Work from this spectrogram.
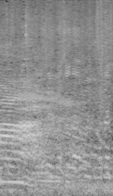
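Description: Water buffalo lowing at a busy livestock stockyard, a long deep moo held near and loud, then trailing into overlapping calls and crowd murmur.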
